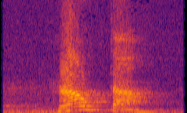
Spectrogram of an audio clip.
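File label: "rauta", Fijian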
